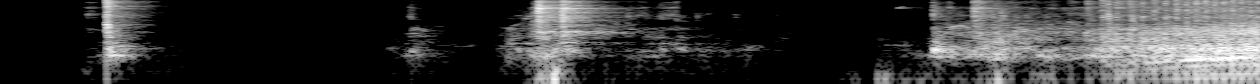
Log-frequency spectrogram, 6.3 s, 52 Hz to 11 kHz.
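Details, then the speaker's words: Hyper Tough 20-inch push mower after replacing a broken, partly missing blade that caused severe vibration: a couple of pull-cord tugs, then it catches and settles into an even, steady drone with no shudder; fixed, normal running. "All right, now that we've got the partial blade removed and the new blade put on there, the wheel tightened up, let's crank it up, see if it runs smooth, if there's no vibration, and make sure it's good to go."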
